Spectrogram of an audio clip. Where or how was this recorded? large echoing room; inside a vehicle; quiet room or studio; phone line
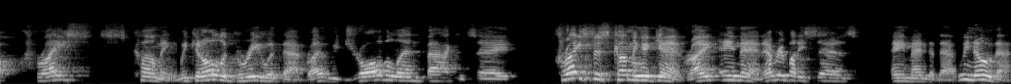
large echoing room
